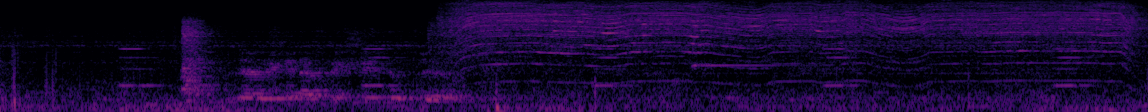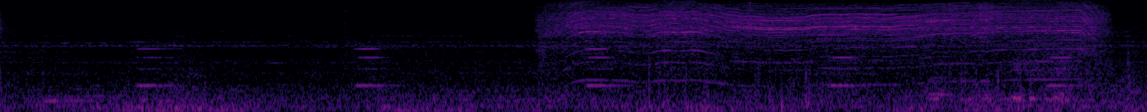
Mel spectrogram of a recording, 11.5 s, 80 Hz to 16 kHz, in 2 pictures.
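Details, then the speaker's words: Biportal endoscopic (UBE) spine surgery at L4-5: two bursts of high-pitched motor whine from a surgical drill as the surgeon drills the base of the spinous process, with quiet room noise between the bursts. "So, you see the vision. I'm drilling the base of the spines."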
